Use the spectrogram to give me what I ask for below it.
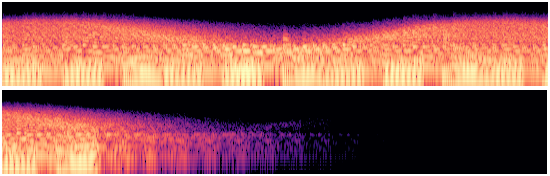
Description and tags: This soundwave is the synthesis of a guitar and a piano, both run through heavy distortion, and looped.
arp, music, electronica, techno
